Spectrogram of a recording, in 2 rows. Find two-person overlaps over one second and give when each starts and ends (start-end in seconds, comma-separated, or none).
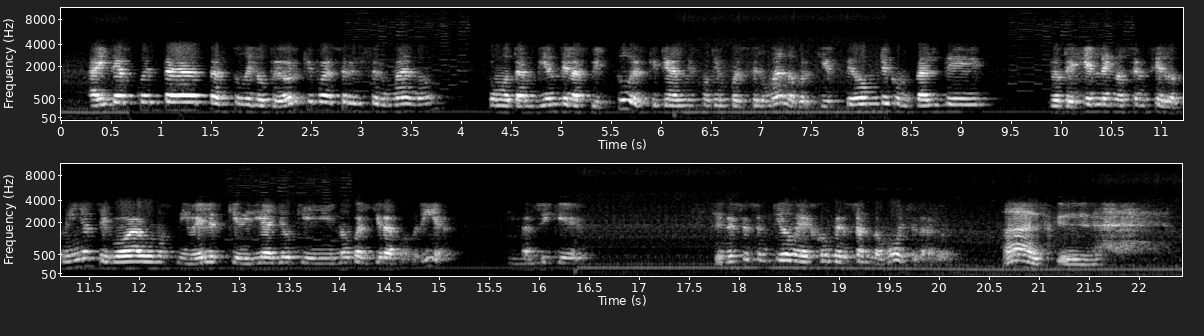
none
